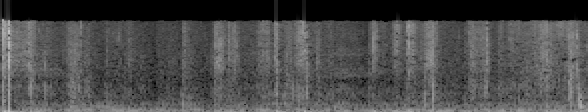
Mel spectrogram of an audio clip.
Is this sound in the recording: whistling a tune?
no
